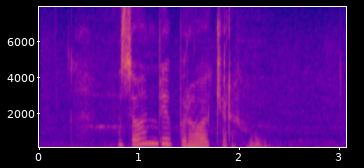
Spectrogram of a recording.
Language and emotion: Russian, neutral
